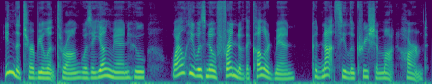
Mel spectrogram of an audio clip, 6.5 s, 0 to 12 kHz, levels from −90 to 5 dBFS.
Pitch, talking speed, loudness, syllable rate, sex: 205 Hz, 220 wpm, -18 LUFS, 5.7 syllables/s, female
